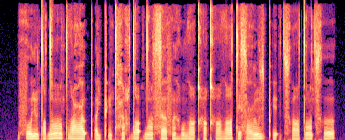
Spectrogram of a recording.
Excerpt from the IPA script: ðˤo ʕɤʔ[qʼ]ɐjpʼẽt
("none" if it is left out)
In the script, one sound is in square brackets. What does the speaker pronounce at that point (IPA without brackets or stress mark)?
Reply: pʼ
